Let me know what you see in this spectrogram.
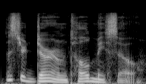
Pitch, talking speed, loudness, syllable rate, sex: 130 Hz, 205 wpm, -18 LUFS, 4.2 syllables/s, male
